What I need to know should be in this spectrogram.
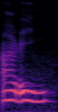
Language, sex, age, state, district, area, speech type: Goan Konkani, female, 18-30, Goa, Canacona, rural, spontaneous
